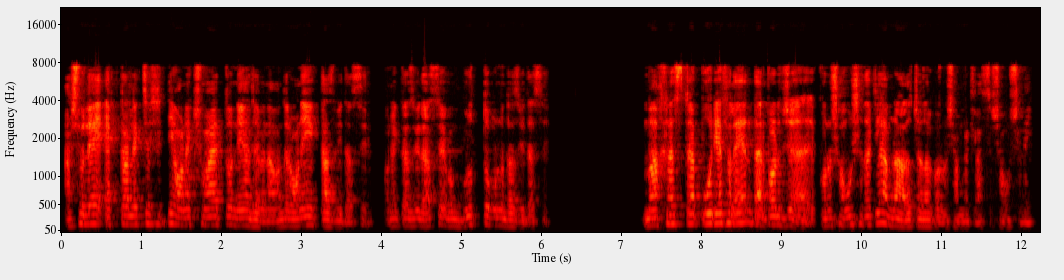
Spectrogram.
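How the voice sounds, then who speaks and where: A man's voice: mid-range voice, animated, quick pace, fairly bright tone. A man teaching an online Quran class, chanting syllable drills over and over. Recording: muffled, distant online class audio.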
